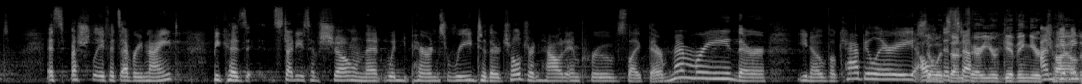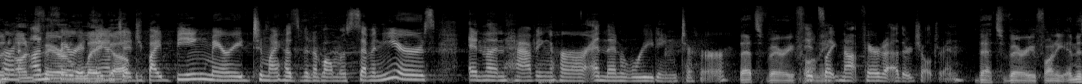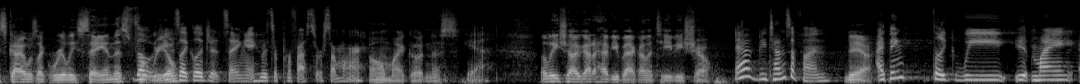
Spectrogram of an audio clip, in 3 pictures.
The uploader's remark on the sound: Recorded in front of a live audience at Politicon.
